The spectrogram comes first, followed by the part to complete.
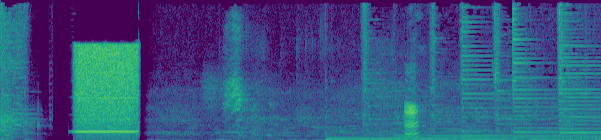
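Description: Background music cuts off, then a short electronic beep over a burst of hiss, an edit sound effect, about a second in. New background music with steady bass notes starts about three seconds in.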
